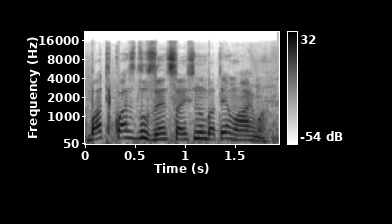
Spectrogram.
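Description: Excited young Recife biker, high voice. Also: male voice, fast, crowd noise. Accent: Pernambuco Brazilian Portuguese. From Recife, Brazil. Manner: excited, slangy, hype-driven. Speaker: motorcycle vlogger. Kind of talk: casual slangy vlog chat. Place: indoor motorcycle showroom. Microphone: chest-mounted action camera.

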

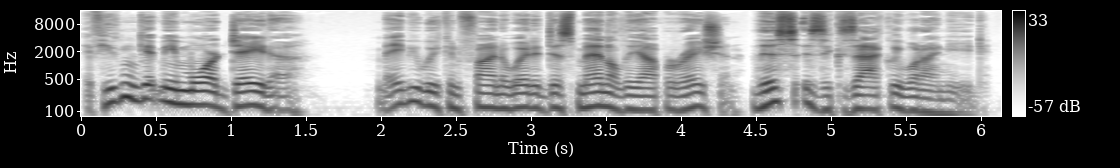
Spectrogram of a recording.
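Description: An actor playing an earnest, brainy scientist and weary resistance leader, giving articulate, measured mission briefings in a video game. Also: male voice, medium pitch, gravelly, darkish tone, no echo, studio quality. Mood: friendly, businesslike.

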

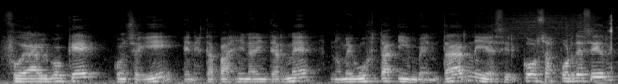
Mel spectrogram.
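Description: A man's voice: medium pitch, normal speed, a little hiss or hum. A young man from Venezuela with a Venezuelan accent, talking earnestly to camera as a vlogger from a room at home, gesturing with his hands. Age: young adult. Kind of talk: casual explainer to camera.

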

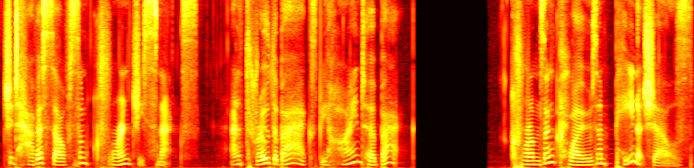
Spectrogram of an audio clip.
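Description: A woman reads a picture book aloud for young children. Her delivery is extremely unhurried and deliberate, with lively, wide-ranging intonation and dramatic emphasis. The sound is dry and close. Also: on the low side, no echo.

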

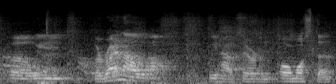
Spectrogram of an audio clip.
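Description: A man in his thirties with a Chinese accent and a mid-pitched voice shows visitors around his company. His English is halting and simple, picked up by a camera mic in a noisy office. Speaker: company representative giving a tour. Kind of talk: casual unscripted product tour. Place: open-plan office, indoors. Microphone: camera mic at short distance.

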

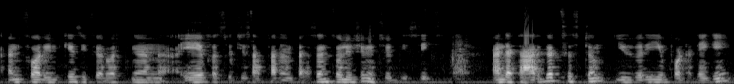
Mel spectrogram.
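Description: A man with an Indian accent presenting a software tutorial in a halting, explanatory way over slides. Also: fairly low pitch, rough recording. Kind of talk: informal scripted-outline tutorial narration over slides.

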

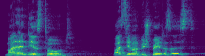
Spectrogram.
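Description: Ein Mann spricht einen besorgten, fragenden Gefährten in einer Hörgeschichte. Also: male voice, high voice, lively intonation, moderate pace, fairly bright tone, voice pushed up. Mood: questioning. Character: anxious, questioning male companion. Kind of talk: audiobook character voice.

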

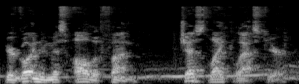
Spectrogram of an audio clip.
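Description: A man's voice: on the low side, expressive, normal speed, slight background noise, close to an everyday voice. A man voicing a bossy, scornful little girl in a storybook, with emphatic scolding.

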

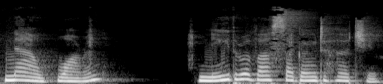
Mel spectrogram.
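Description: An actress plays a calm woman police interviewer in an audio drama. Her voice is fairly low and mellow, measured and coaxing. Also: soft background music, natural voice.

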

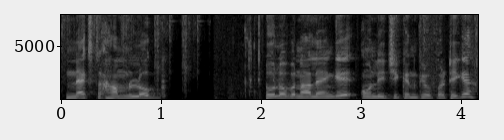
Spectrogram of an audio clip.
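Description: A man, live-streaming a game while chatting with his viewers. He talks at an unhurried pace, a little higher-pitched than most men. He is heard through a headset mic in a small room at home. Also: expressive. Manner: switches between Urdu and English, bantering with chat. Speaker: gaming streamer.

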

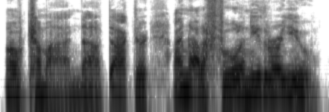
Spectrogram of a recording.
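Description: A man reading the part of a cold, sly woman who is a hidden second personality, speaking in a husky voice. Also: mid-range voice, huge pitch swings, normal speed, a little mellow, no echo, studio quality, pitched above the performer's own voice. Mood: taunting. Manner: taunting, sly, icy.

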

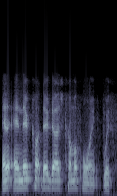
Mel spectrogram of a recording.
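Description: A man's voice: mid-range voice, moderate pace. A man talking casually and conversationally as a co-host of a sales coaching conference call. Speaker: co-host playing a customer in sales role-play. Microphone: conference call line. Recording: dull, lo-fi conference call audio.

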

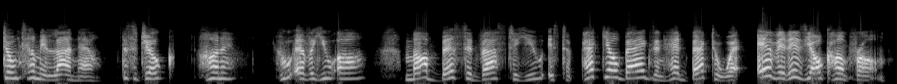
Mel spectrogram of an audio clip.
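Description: A woman's voice: sits high, moderate pace, pushed and bright, no echo, lo-fi sound. An actress playing a brusque, sardonic Southern American woman reporter in a video game, folksy and blunt, heard through a phone filter. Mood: brusque, impatient.

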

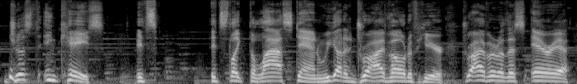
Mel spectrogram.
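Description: A young man chatting casually and excitably with friends as he hosts a gameplay video. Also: fairly high pitch, normal speed. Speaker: gaming video host. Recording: game music behind the voice.

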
